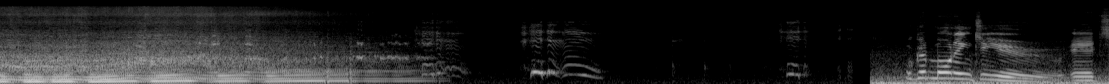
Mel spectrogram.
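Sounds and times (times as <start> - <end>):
car engine revving: 0.0 - 4.2.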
